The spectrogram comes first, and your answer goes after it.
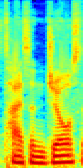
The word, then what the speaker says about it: Tyson Jose: during the regular season I mispronounced his name many many times but uh his name is Tyson Jose and again that's the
